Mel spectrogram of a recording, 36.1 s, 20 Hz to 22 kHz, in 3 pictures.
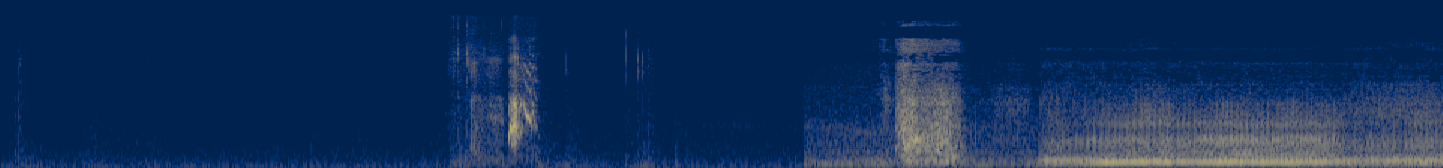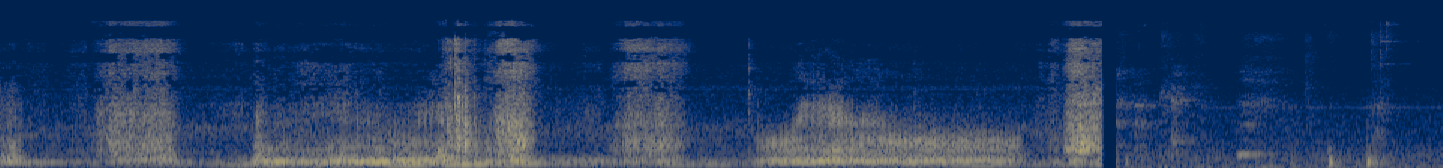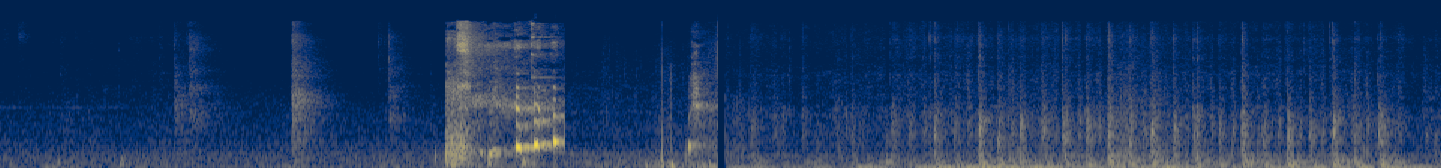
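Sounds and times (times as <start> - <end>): kitten growling: 7.1 - 21.2
kitten hissing: 7.3 - 8.6, 12.7 - 13.6, 15.9 - 17.9, 20.8 - 21.2.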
